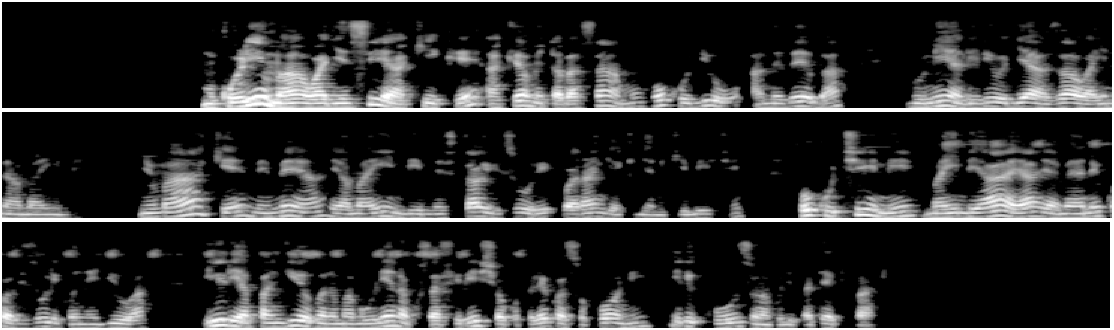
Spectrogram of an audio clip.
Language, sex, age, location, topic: Swahili, male, 25-35, Dar es Salaam, agriculture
